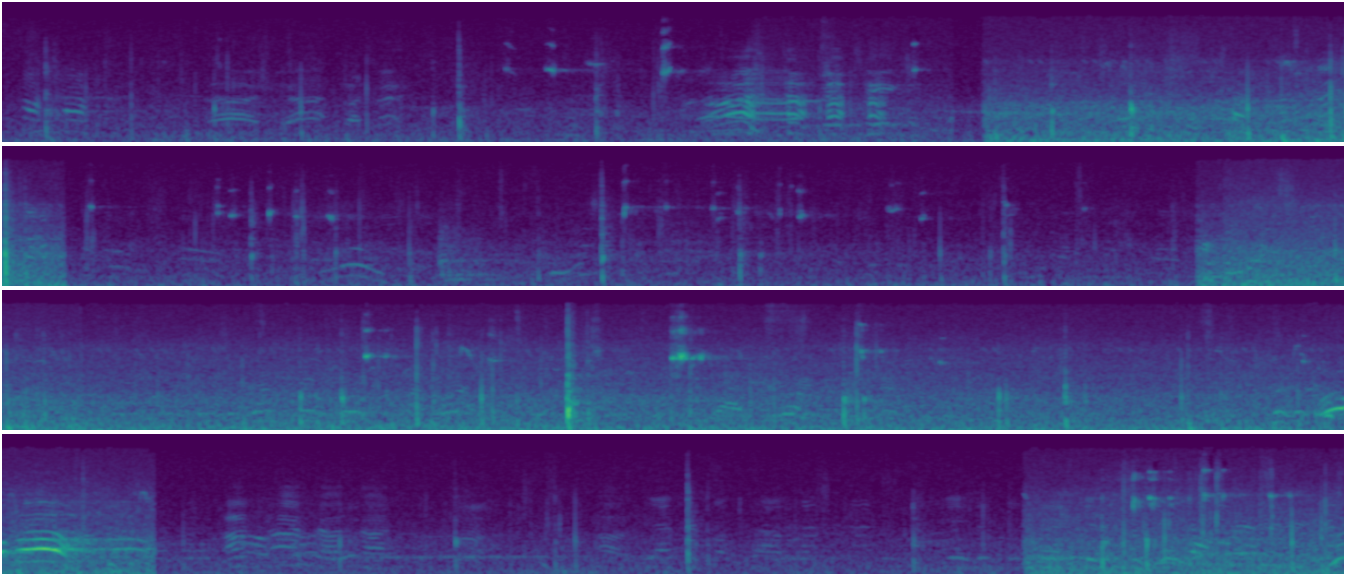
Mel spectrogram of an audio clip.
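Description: Tennis balls are struck with rackets in a rally, with sharp pops at uneven intervals.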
